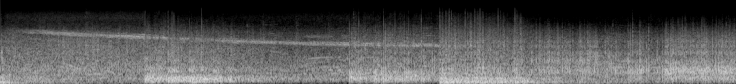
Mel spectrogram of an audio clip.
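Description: Starmine fireworks barrage: several heavy shell bursts boom in turn, about a second and a half in, at three and a half, at four and a half, and near the end. A long whistle falls in pitch over the first four seconds, and a patch of sharp crackling follows the third burst.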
